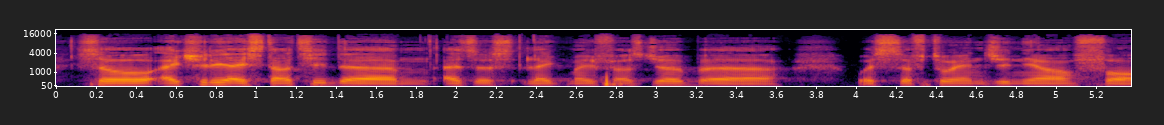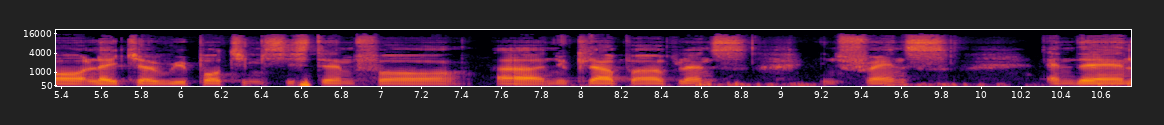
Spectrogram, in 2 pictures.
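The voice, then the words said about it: French accent. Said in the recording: “your French accent”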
